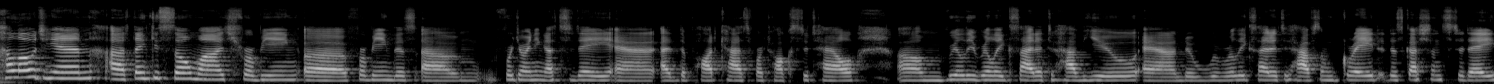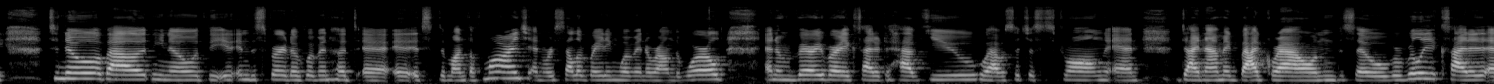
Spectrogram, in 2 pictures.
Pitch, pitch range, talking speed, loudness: 200 Hz, 190-215 Hz, 175 wpm, -25 LUFS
